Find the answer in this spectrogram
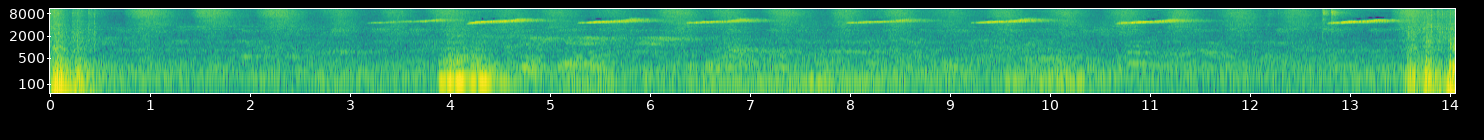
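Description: A bird's short, high chirp, each one a quick upward sweep, repeated about nine times at roughly one-second intervals, starting a few seconds in. A sharp knock sounds at the very start and again at the end.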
